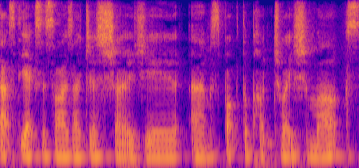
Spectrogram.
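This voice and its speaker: The delivery is rather slow. An English accent is heard. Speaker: homeschool book reviewer. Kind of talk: book flip-through tutorial. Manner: hesitant, many fillers.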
